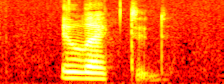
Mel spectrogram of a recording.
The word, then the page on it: elected: American English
